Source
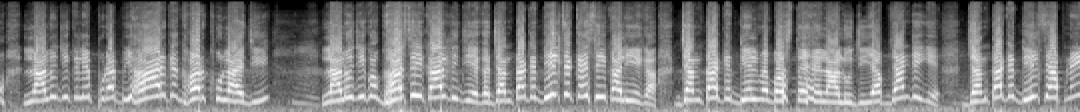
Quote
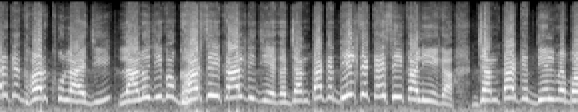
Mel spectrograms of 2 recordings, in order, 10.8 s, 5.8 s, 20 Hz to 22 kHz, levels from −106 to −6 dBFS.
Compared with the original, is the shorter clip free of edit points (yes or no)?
no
